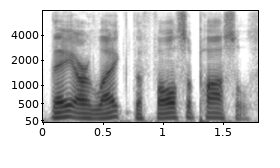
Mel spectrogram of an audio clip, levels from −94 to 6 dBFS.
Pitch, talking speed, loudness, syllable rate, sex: 125 Hz, 200 wpm, -17 LUFS, 6.2 syllables/s, male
